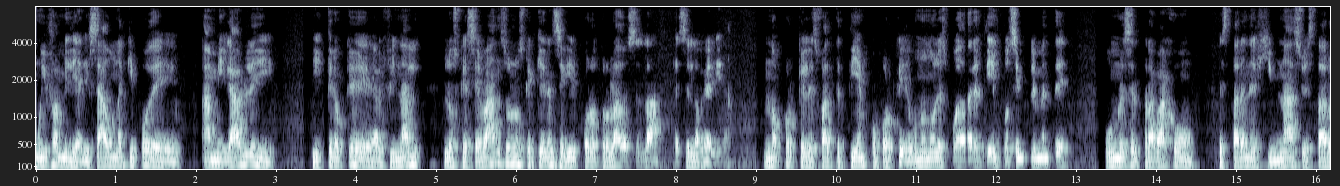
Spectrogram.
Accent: Mexico; hay que estar investigando los mejores boxeadores que hemos tenido por uno como mexicano

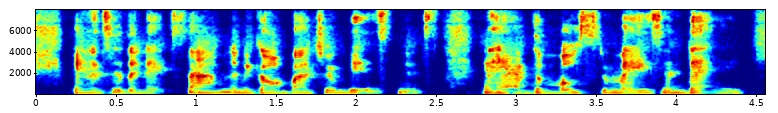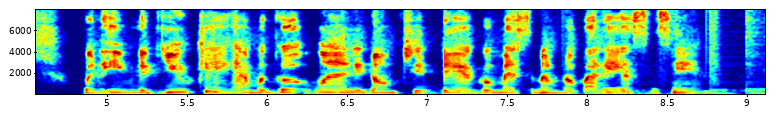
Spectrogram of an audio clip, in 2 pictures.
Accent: North Carolina, United States; You know, I'm from North Carolina, honey, so barbecue is a big thing.

